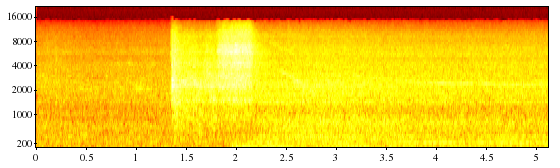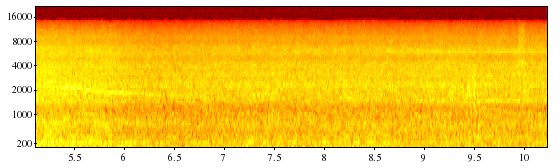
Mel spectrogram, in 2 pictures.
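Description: Duramax 6.6 L LML V8 turbo diesel starting: a short loud burst of cranking about a second in, then the engine catches and runs. As it settles toward idle, a faint whine falls in pitch.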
